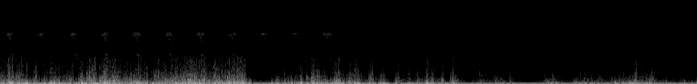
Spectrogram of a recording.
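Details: Saker falcon at a feeding, Hungary, 7 May 2017, utters a quick run of sharp, rasping notes for about three seconds before falling silent. Heavy low rumbling noise continues throughout.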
